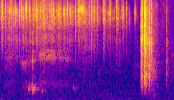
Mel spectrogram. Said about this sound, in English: Oh, that's a lot of dice.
